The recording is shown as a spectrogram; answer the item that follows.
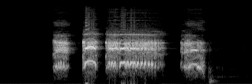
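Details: Crow of a red junglefowl recorded while decoy birds lure wild junglefowl into a trap in northern Vietnam. Four quick segments, short, short, long held, short, with a sharp cutoff and no other sounds.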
